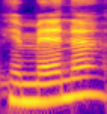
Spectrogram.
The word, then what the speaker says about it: Jimena: Jimena.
